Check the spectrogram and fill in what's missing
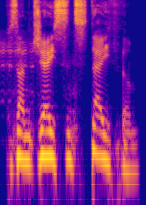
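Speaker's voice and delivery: a terrible Statham attempt; Jason Statham. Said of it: "terrible Jason Statham accent or voice".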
